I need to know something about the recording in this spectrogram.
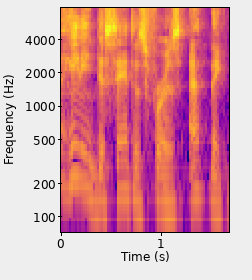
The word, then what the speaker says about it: DeSantis: And it seems like it's because his wife doesn't want him to be Dee-Santis, she wants him to be DeSantis.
